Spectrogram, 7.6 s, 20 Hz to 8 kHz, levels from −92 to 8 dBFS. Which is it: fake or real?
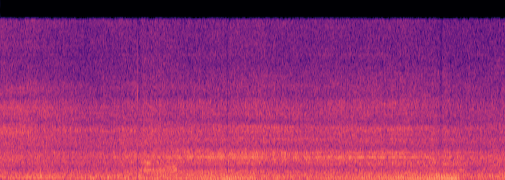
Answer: real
